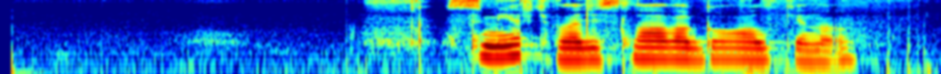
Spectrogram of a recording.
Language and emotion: Russian, sad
